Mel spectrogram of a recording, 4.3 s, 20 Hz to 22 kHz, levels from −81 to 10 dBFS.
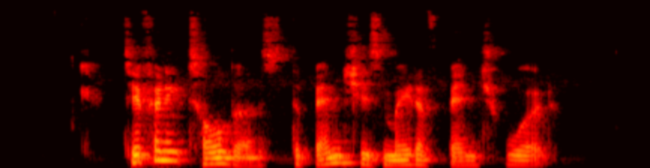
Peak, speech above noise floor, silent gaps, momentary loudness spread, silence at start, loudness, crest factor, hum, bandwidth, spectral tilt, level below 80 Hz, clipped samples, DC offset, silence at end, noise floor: -10 dBFS; 46 dB; none; 16 LU; 0.55 s; -30 LUFS; 22 dB; none; 16.5 kHz; -4.5 dB/octave; -74 dBFS; under 0.1%; under 0.1%; 0.65 s; -76 dBFS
